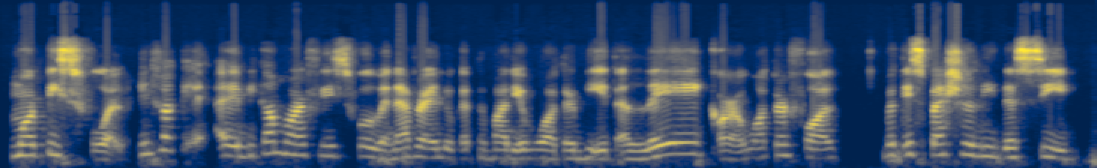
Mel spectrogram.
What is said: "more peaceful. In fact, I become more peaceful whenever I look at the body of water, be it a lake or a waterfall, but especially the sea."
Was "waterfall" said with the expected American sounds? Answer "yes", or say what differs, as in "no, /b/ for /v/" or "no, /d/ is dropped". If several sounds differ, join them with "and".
yes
